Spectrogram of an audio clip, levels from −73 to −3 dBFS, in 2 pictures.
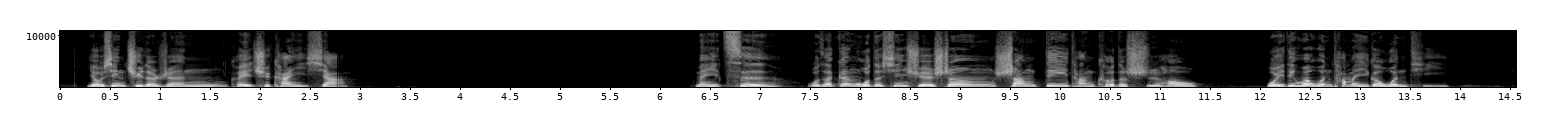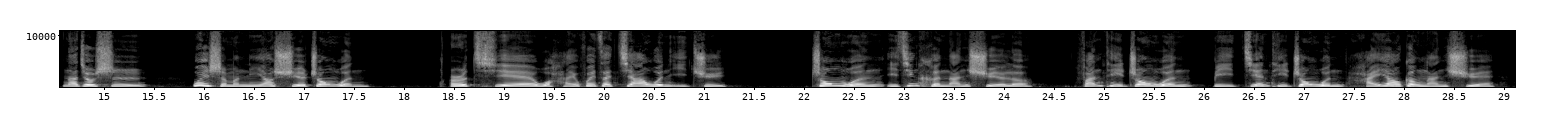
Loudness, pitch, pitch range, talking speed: -19 LUFS, 220 Hz, 195-280 Hz, 175 characters per minute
